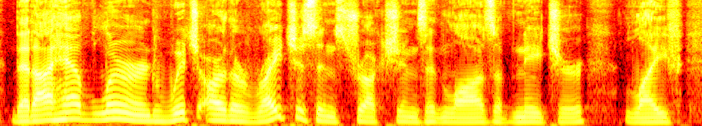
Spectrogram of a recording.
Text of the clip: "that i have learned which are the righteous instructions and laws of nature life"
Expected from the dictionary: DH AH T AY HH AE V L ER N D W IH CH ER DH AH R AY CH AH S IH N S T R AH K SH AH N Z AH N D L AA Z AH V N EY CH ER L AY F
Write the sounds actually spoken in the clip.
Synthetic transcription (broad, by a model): DH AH T AY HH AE V L ER N D W IH CH ER DH AH R AY CH AH S IH N S T R AH K SH AH N Z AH N L AA Z AH V N EY CH ER L AY F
